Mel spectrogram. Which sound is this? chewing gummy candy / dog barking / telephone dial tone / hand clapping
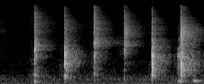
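hand clapping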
